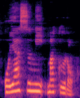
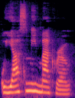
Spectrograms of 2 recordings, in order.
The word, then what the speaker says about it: Oyasumi Macro: finals in June the first place was oyasumi makuro yasumi makuro maybe in English pronunciation it's been like oyasumi macro this team name is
